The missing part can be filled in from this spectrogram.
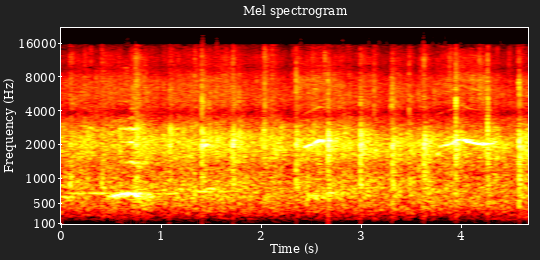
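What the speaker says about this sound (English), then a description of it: "Can we give Ken a huge round of applause?" Conference keynote crowd gives a sustained round of applause, a thick, even wash of clapping throughout with a few faint whistle-like tones riding on top.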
